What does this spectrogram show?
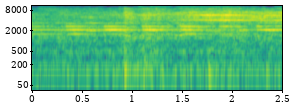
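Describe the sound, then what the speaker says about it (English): A BNSF Z freight train rolls past on Cajon Pass, a steady loud rumble of wheels and cars with faint clicks, continuous and close throughout with no talk. "Yep, typical Z train"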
